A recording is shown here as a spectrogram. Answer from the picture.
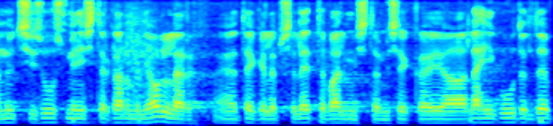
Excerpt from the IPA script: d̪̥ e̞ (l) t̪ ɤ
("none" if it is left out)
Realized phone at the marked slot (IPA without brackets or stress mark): l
